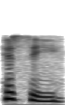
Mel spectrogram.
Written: hissy

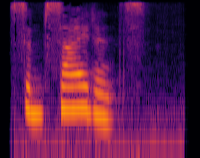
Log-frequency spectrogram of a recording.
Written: subsidence

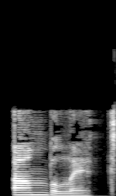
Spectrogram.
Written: umbellet

